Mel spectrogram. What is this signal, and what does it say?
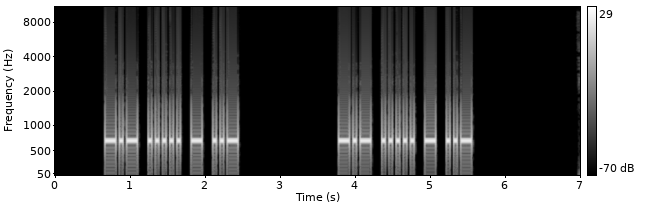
Morse code, heard as a keyed tone, about 25 wpm, 700 Hz. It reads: K5TU K5TU
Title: Easy Call Signs Repeated 2x - 25wpm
